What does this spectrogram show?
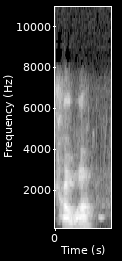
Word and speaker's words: Coop: It's pronounced co-op. Okay, so I've heard it both ways. No, it's definitely Coop. Enzo just calls him co-op.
